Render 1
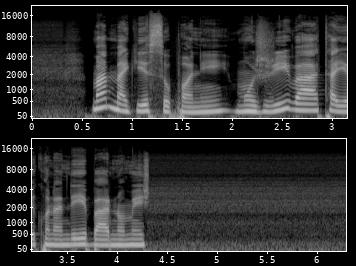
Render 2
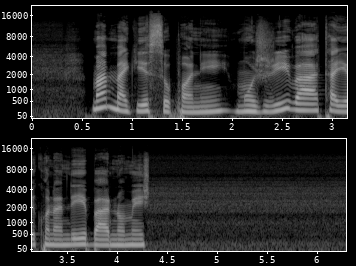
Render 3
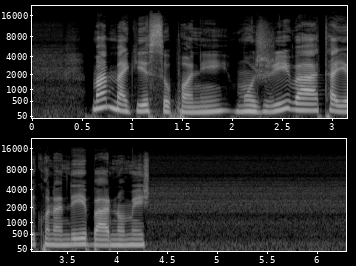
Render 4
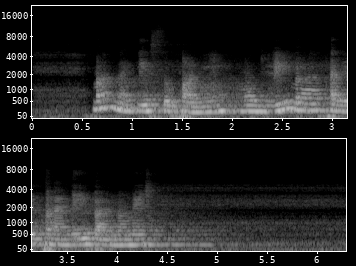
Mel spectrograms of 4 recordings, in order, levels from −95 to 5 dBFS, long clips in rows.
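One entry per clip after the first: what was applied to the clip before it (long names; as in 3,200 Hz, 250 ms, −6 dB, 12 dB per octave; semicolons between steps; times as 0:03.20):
low-shelf EQ 120 Hz −8 dB; level −4.5 dB
no processing that can be heard
adaptive Wiener filter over 25 samples; treble cut that deepens with the level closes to 390 Hz, closed at −29.5 dBFS; coupled-rooms reverb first 0.33 s, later 2.7 s, from −18 dB, DRR −7 dB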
